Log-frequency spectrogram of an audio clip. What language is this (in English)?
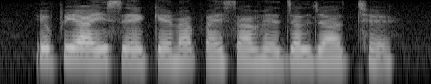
Maithili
